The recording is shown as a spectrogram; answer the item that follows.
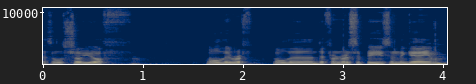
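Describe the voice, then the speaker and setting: A man talks with a non-native accent. His pitch sits in the medium range. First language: not English. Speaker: gaming video creator. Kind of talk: gameplay commentary. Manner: casual, somewhat halting.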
